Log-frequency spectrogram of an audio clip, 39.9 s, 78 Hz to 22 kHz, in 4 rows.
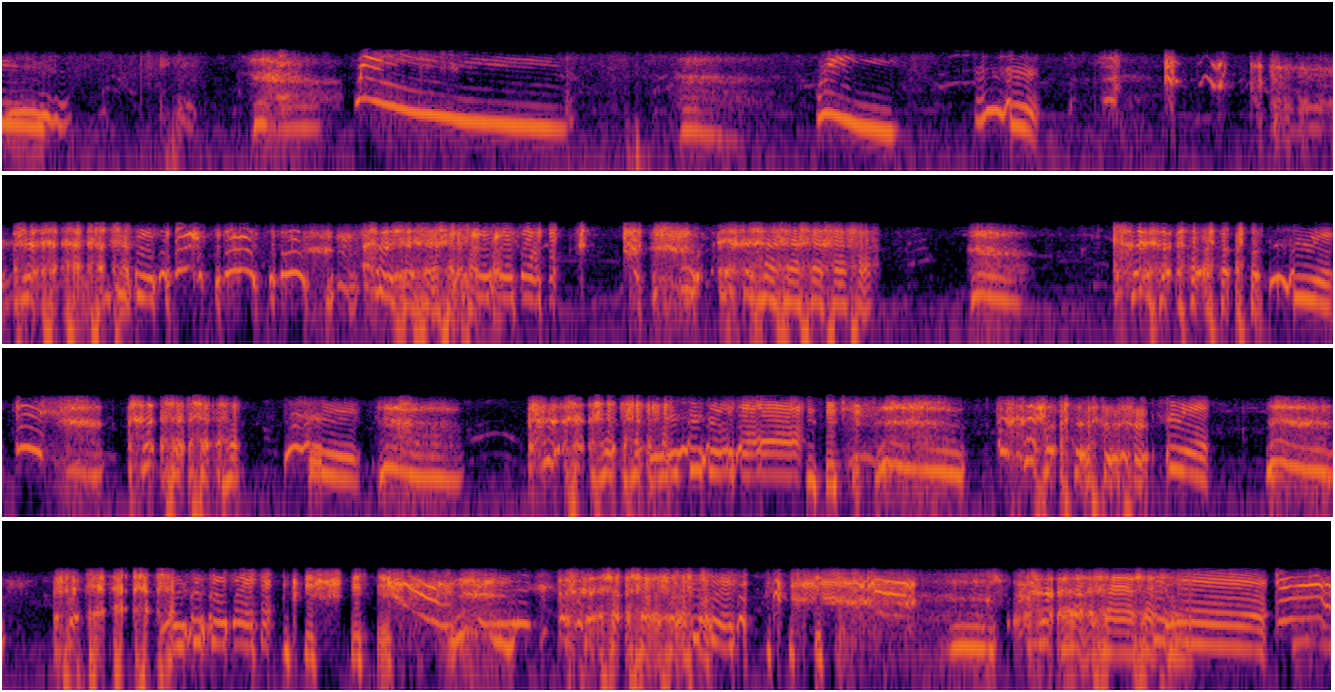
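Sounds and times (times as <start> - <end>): baby laughing: 7.3 - 16.6, 24.0 - 26.6, 30.3 - 39.9
woman coughing: 14.7 - 15.9, 18.3 - 20.3, 20.9 - 22.4, 23.9 - 25.2, 27.5 - 28.6, 32.4 - 36.8, 37.4 - 38.8
baby laughing and squealing: 32.9 - 34.4, 35.1 - 36.8, 37.5 - 39.9.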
